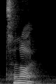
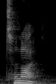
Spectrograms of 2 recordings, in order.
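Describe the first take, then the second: Both takes have the same delivery.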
